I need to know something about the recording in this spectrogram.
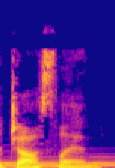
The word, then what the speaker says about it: Jocelyn: Pronunciation, J-A-H-S-L-I-N or Jocelyn.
